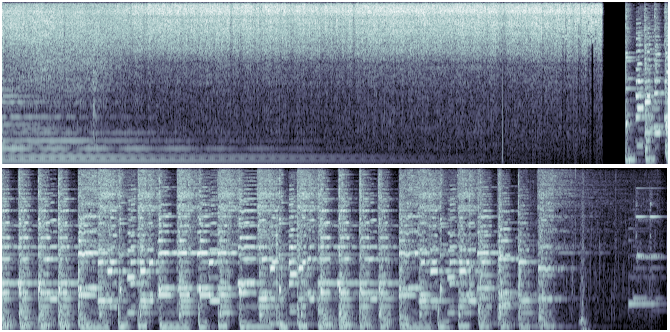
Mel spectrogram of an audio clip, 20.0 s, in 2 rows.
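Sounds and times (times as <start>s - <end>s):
prawns sizzling in oil: 0.0s - 9.0s.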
